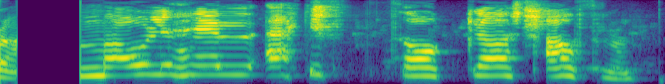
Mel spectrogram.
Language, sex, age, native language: Icelandic, male, 8, Icelandic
